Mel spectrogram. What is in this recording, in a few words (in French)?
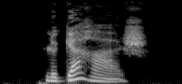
"garage", French; maison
